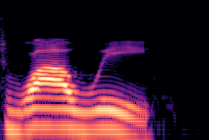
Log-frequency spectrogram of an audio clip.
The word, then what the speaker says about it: Huawei: It's Huawei, like you would say when you were five and you were going down a slide and you'd say, Huawei!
